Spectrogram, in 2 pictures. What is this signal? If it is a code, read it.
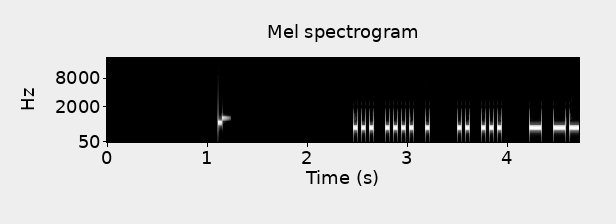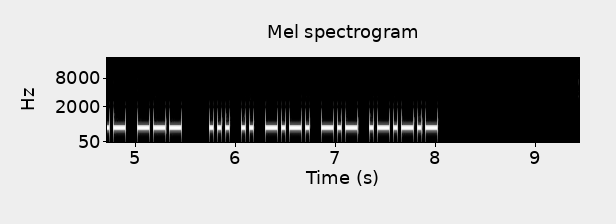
Morse code, heard as a keyed tone, about 30 wpm, 700 Hz. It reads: SHE IS TOO SICK.
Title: Easy Phrases 30wpm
